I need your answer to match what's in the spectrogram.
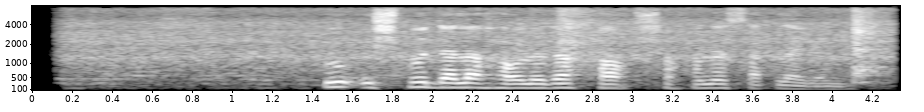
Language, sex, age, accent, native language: Uzbek, male, 18-24, Surxondaryo, Uzbek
